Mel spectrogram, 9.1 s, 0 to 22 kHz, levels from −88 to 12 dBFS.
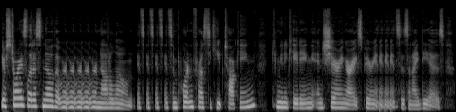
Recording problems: audio stuttering; at 1 s, at 2.5 s and at 7.5 s

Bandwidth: 16 kHz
